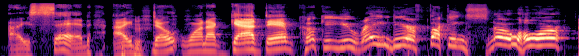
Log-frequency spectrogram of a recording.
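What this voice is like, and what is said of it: Character voice impression. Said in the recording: “That was a great Shiny impression. That was fantastic.”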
